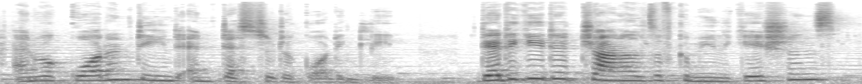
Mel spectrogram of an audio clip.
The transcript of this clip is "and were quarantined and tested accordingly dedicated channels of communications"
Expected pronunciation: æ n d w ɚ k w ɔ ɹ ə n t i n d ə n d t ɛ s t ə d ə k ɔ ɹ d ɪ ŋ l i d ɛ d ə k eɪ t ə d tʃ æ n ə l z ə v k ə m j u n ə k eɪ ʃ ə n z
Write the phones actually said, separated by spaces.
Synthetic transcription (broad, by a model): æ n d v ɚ k w ɔ ɹ ə n t i n d ə n d t ɛ s t ə d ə k ɔ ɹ d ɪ ŋ l i d ɛ d ə k eɪ t ə d tʃ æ n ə l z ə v k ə m j u n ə k eɪ ʃ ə n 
